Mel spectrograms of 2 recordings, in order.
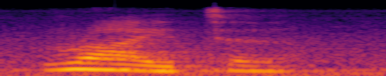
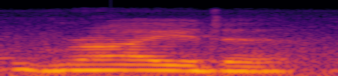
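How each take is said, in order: First: The middle t is a crisp t. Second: The middle t sounds like a soft d. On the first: "whereas British accent would sound writer" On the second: "In American English, the word writer may sound like rider"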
